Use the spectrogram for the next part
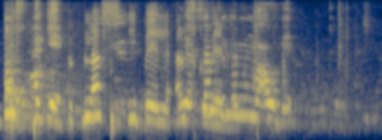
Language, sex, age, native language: Icelandic, female, 6, Icelandic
